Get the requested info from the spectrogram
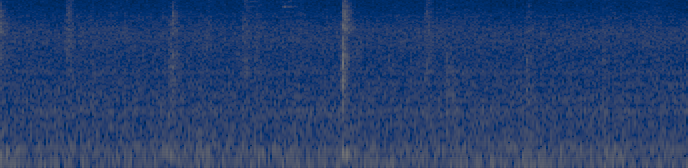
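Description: Steady low outdoor background rumble and hum, with a few faint, sharp ticks scattered through it and no speech.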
